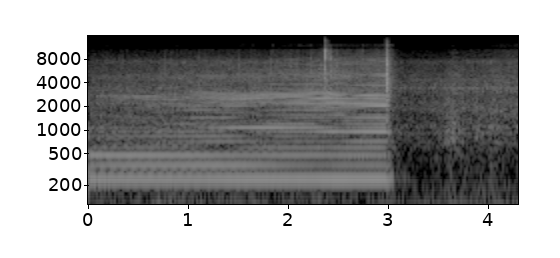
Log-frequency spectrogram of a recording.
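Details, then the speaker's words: Piranha P50 ironworker, after replacing a crushed power cable: loud steady motor hum, motor bogs down at power-on; voltage drop traced to the damaged cable, remaining hum caused by a loose terminal lug, then tightened. "So, we still got that noise. Let's find out why. So, after doing further diagnosis, after I got the cable in, found one of the terminal lugs loose and got it all hooked up."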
